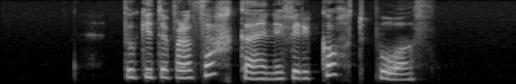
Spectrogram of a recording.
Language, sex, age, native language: Icelandic, female, 12, Icelandic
